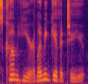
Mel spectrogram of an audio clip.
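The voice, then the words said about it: Put-on sexy voice. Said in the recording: “That's not my sexy voice, by the way. It totally is.”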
